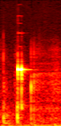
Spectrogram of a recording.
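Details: A single short electronic beep from a Baxter HomeChoice home peritoneal dialysis machine, used by an adult on PD for about a year for kidney failure, as priming starts after the bag and patient-line clamps are opened; a normal operating signal.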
